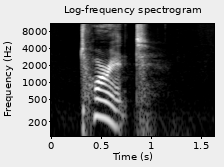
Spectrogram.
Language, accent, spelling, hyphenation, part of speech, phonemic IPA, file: English, US, torrent, tor‧rent, noun / adjective / verb, /ˈtoɹənt/, En-us-torrent.ogg
- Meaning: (noun) 1. A violent flow, as of water, lava, etc.; a stream suddenly raised and running rapidly, as down a precipice 2. A large amount or stream of something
